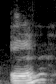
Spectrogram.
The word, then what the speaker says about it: homme: Now here, this is om. Spelling is HOMME. H is always silent. That's why we are not reading or we are not pronouncing the letter H, and we are just saying om.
